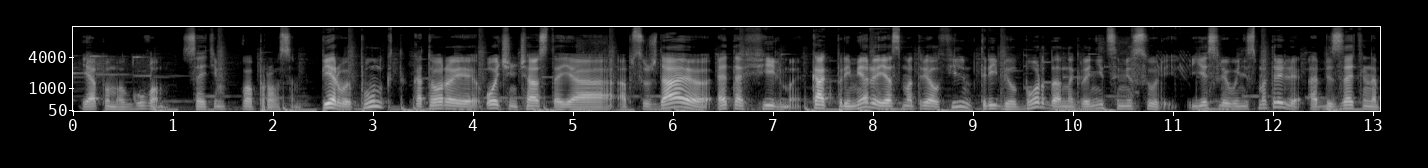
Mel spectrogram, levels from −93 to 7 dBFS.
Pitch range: 110-145 Hz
